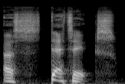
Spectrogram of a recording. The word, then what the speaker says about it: aesthetics: we are talking about athetics look at the pronunciation there Aesthetics we're going to talk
